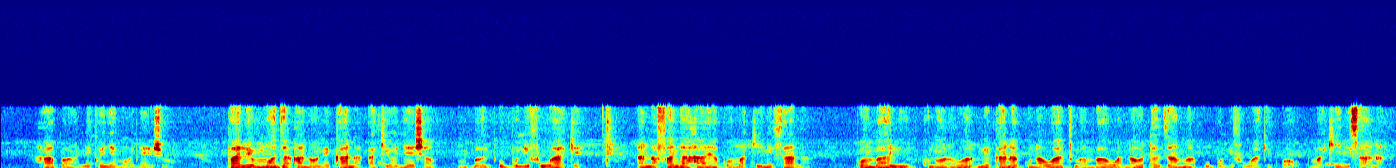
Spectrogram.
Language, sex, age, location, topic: Swahili, male, 18-24, Kisii, health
